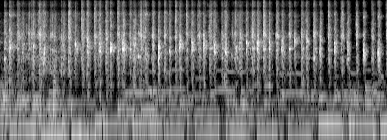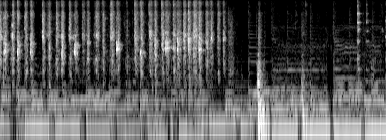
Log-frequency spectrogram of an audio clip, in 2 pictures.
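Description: Ice rattles hard inside a cocktail shaker in a fast, steady rhythm for about twelve seconds, a loud gritty clatter, then stops abruptly with a single sharp clink.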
